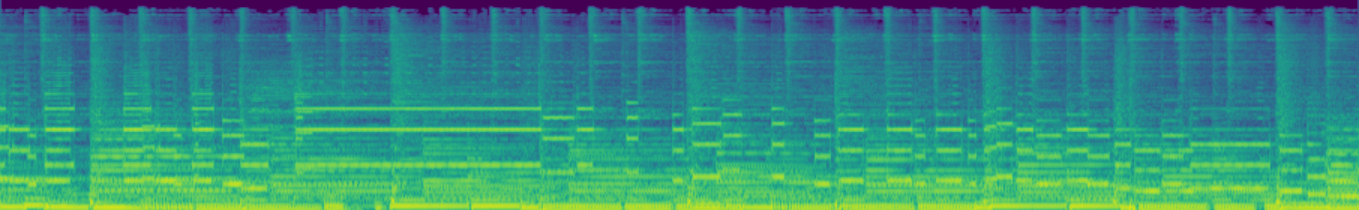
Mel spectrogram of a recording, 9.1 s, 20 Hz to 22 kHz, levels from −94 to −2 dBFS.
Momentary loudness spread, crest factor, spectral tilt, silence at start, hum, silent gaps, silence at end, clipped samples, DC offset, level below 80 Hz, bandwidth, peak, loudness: 3 LU; 10 dB; -6 dB/octave; 0 s; none; none; 0 s; under 0.1%; under 0.1%; -18 dBFS; 19.5 kHz; -2 dBFS; -13 LUFS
